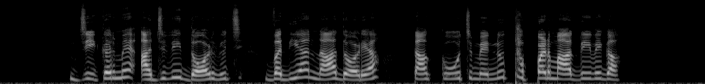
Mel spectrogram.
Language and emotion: Punjabi, fearful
